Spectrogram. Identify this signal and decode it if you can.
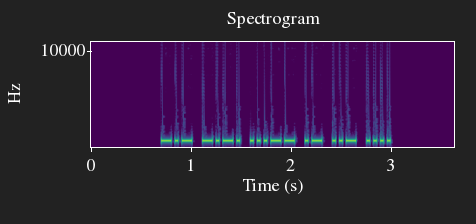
Morse code, heard as a keyed tone, about 40 wpm, 700 Hz. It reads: KC3AUH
